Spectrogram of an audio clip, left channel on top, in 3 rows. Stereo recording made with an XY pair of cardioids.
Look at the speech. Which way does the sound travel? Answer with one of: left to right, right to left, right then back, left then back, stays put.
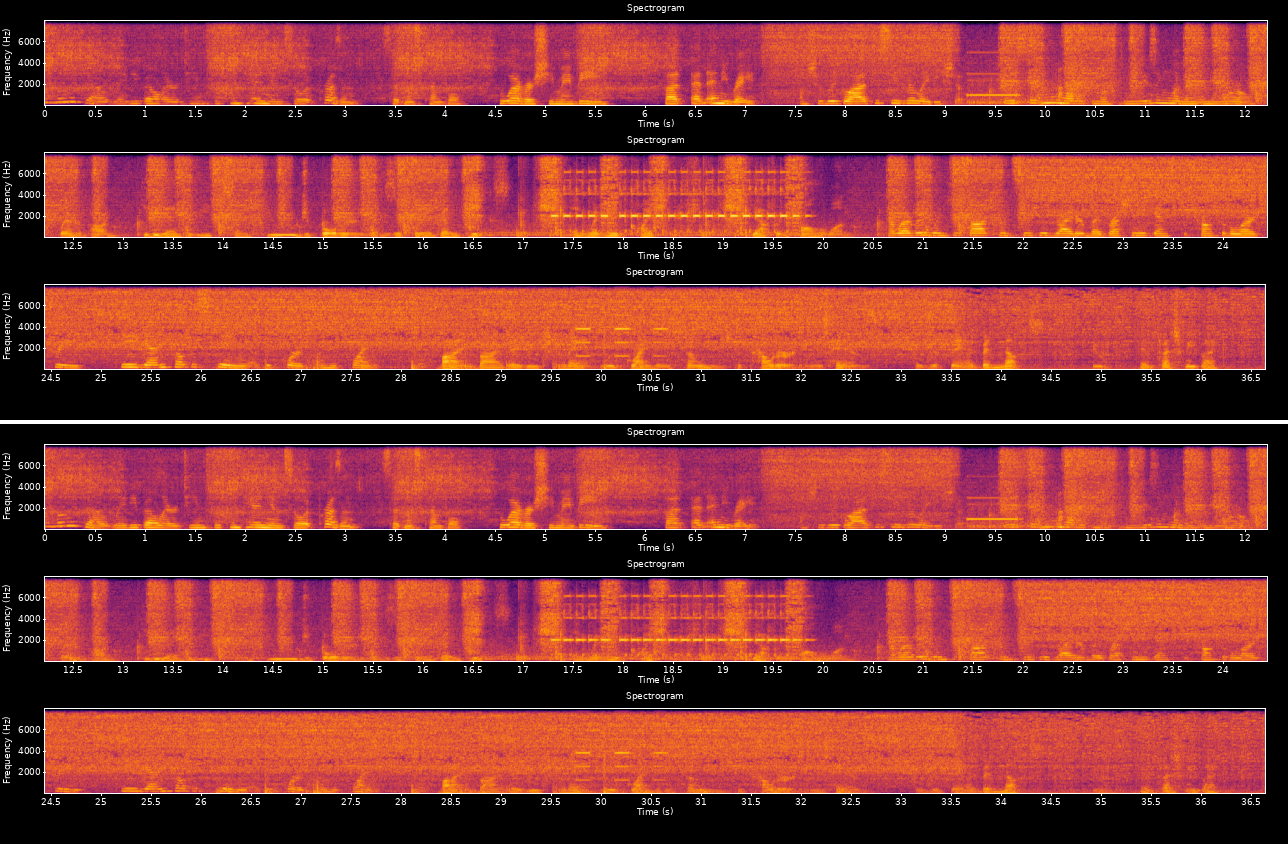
right to left.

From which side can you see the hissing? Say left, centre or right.
centre.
